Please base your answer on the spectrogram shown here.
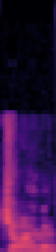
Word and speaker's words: Gyra: Did I pronounce that correctly? Is it Gyra? Yes. Yes, as well. That's good pronunciation.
